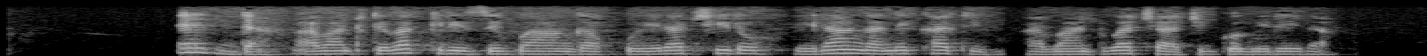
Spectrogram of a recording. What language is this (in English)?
Ganda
